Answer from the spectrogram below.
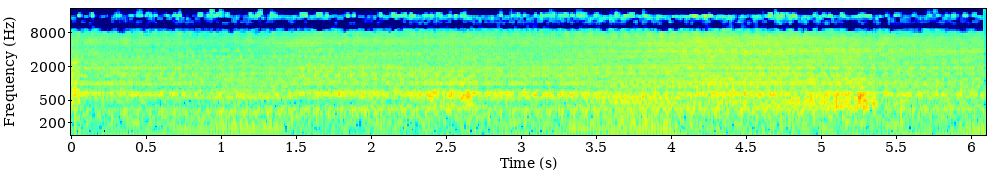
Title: What is this noise VW T6 2016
